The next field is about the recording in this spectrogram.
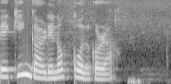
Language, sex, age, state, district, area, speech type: Assamese, female, 18-30, Assam, Charaideo, urban, read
